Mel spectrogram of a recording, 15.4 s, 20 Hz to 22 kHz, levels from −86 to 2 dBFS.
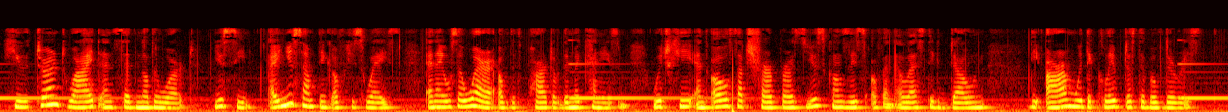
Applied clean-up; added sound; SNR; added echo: none; Mallet percussion + Crackle; 15 dB; none.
